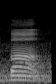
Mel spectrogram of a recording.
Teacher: با کے لیے دونوں ہونٹ، اوپر والے ہونٹ اور آپ کے نیچے والے ہونٹ، دونوں ہونٹوں کے تری والے حصے آپس میں ملیں گے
